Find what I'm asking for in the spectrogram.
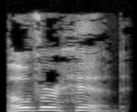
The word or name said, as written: overhead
